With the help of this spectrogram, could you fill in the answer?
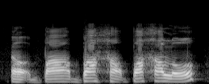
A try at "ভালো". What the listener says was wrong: But you don't say bahalo, you just pronounce the B, like you emphasize the B, like bhalo.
